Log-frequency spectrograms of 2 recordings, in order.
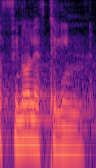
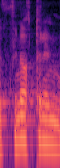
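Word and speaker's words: phenolphthalein: सही प्रोनाउंसिएशन होता है इसका फिनोलेफ्थलीन, बट हम इसको ट्रेडिशनल फॉर्म में फिनोफ्थलीन बोलते हैं।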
